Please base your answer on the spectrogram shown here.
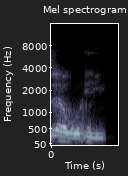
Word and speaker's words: Elohim: Well, in the Sefer, it's pronounced, I don't have a Sefer, but it's Elohim.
